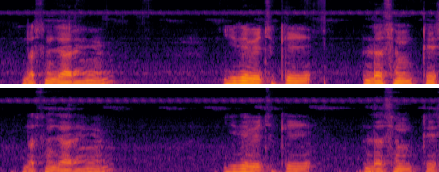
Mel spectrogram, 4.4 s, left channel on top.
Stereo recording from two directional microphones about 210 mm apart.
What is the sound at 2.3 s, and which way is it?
A man's voice, 25° left (ahead or behind).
